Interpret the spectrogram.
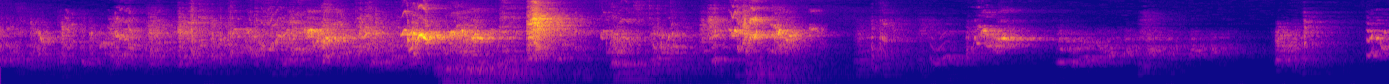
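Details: Budgerigar chatter of scratchy warbles and chirps, loudest early, then thinning into scattered short notes with a faint low thud.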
